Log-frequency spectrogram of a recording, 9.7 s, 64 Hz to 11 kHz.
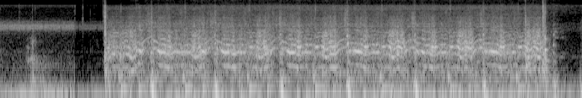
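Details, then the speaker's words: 1967 Chevrolet C50 truck, sat about nine years: steady, even starter churning about eight seconds after gas poured in, never fires; cranks, won't start. Gasoline found pooled on carburetor throttle butterflies, which aren't opening. "well she ain't fired off just yet that looks odd right there"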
